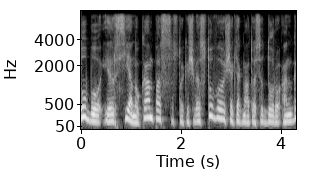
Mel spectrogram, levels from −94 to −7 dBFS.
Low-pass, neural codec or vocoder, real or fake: 7.2 kHz; none; real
